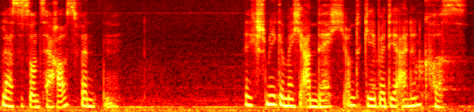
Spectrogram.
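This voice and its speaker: A woman playing an excited, aroused wife who narrates an erotic audio drama in an intimate, breathy manner. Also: fairly low pitch, slow, a little hiss or hum. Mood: playful, aroused.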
